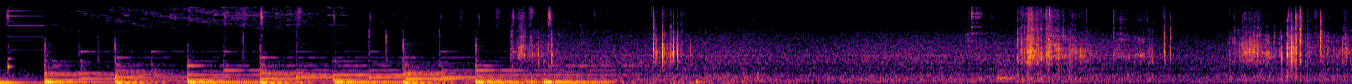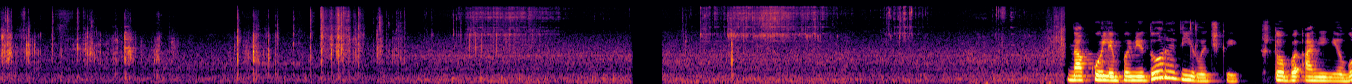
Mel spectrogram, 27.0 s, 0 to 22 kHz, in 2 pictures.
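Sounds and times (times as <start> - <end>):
seeds rattling into glass jars: 5.1 - 5.7, 6.4 - 7.0, 9.6 - 19.2, 20.2 - 22.8.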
